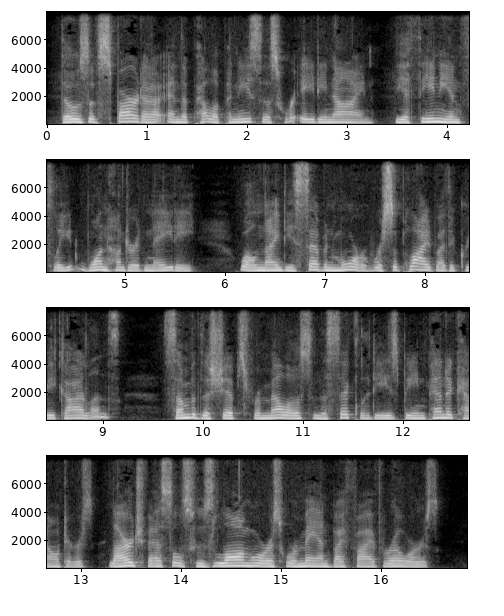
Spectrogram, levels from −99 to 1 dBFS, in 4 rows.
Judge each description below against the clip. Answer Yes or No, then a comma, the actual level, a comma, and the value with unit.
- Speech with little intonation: Yes, narrow, 2.1 semitones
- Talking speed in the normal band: Yes, average, 155 wpm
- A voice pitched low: No, medium, 185 Hz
